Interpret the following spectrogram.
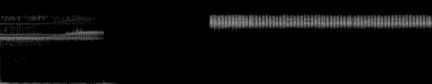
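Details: Small grasshoppers give a high, dry, rapidly pulsing buzz that runs on steadily.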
